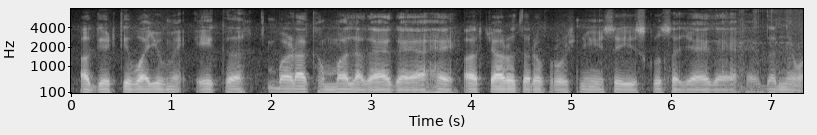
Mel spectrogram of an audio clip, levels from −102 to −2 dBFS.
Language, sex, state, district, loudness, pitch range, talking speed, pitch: Angika, male, Bihar, Samastipur, -29 LUFS, 95-100 Hz, 170 wpm, 95 Hz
